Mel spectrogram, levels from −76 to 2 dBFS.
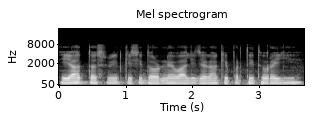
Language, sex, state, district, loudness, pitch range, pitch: Hindi, male, Jharkhand, Ranchi, -15 LUFS, 125-130 Hz, 130 Hz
